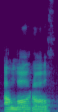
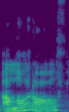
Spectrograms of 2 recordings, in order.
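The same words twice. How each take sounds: First: The words are run together quickly as one. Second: The words are said separately and carefully.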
